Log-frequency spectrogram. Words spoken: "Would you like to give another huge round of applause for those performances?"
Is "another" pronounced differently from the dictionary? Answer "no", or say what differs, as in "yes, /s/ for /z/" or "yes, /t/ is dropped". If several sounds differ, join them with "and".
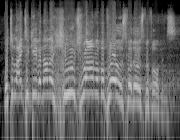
no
